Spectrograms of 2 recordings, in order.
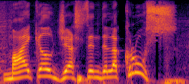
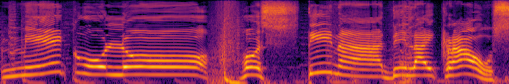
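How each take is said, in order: First: The name is said plainly, without an odd accent. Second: The name is said in a strange, distorted accent. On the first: This is how the name should be read. The speaker calls it right. "ang pangalan dapat ay basahin" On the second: Someone else mangled the name this way. The speaker calls it wrong. "Ang pambanggit niya ng Michael ay"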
